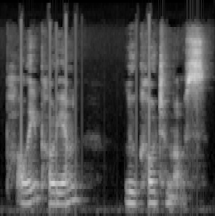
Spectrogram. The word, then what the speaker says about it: Polypodium leucotomos: And I'm going to try and pronounce this correctly, but the supplement is called Polypodium leucotomos.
